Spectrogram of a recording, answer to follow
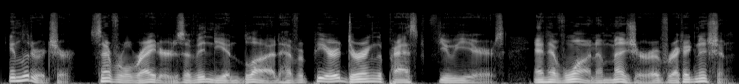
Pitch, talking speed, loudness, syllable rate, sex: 105 Hz, 170 wpm, -18 LUFS, 5.6 syllables/s, male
